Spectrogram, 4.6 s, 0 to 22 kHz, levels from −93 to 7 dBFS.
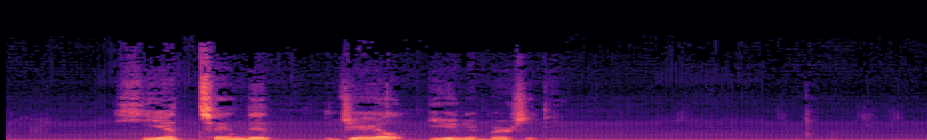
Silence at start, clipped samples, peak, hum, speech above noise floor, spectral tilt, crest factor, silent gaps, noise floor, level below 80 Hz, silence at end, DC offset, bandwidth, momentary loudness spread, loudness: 0.15 s; under 0.1%; -2 dBFS; 60 Hz at -40 dBFS; 27 dB; -5 dB/octave; 20 dB; none; -46 dBFS; -44 dBFS; 0.45 s; under 0.1%; 15.5 kHz; 12 LU; -20 LUFS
